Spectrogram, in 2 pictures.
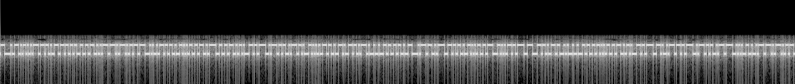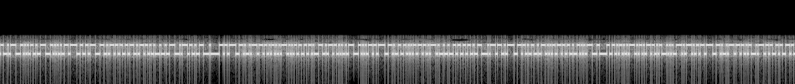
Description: RTTY, about 75 baud. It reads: MADE A LINE OF PRINTING TELEGRAPH EQUIPMENT PRIOR TO ACQUIRING THE TELETYPE CORPORATION IN 1930. THE DESIGN FOR THIS EQUIPMENT WAS PROVIDED BY THE BELL
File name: fsk850-75B / teletype-corp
